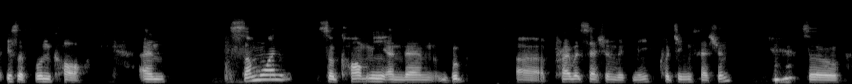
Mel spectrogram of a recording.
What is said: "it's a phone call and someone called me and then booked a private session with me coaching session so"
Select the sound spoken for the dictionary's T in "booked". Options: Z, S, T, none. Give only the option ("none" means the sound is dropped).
none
